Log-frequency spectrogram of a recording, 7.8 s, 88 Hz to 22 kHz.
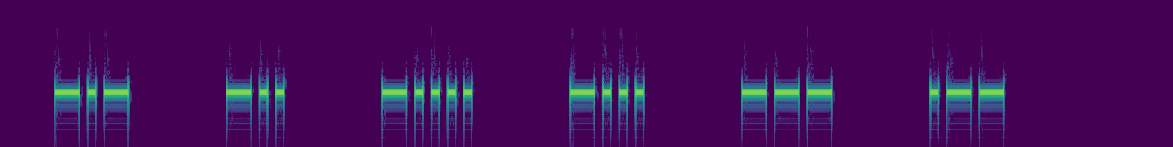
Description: Morse code, heard as a keyed tone, about 22 wpm, spaced as for 10 wpm, 700 Hz. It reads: KD6BOW
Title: USA Call Signs - 6 Characters - 4x Character Spacing - 22wpm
